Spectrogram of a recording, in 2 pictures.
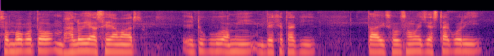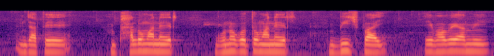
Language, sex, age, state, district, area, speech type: Bengali, male, 45-60, West Bengal, Jhargram, rural, spontaneous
